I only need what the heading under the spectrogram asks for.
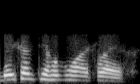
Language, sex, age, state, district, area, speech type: Kashmiri, male, 30-45, Jammu and Kashmir, Bandipora, rural, conversation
